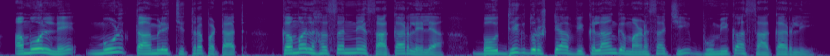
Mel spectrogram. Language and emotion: Marathi, neutral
